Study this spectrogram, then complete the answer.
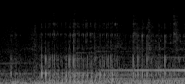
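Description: A cat in the Hades II game purrs steadily and close, a soft continuous rumble with a faint musical tone running underneath.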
